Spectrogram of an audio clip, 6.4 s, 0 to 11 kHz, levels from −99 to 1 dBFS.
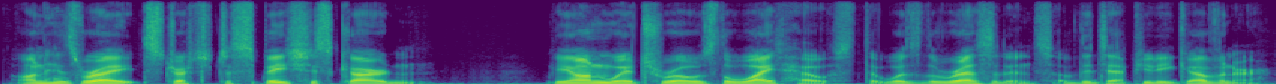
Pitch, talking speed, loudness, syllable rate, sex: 115 Hz, 195 wpm, -19 LUFS, 5.8 syllables/s, male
